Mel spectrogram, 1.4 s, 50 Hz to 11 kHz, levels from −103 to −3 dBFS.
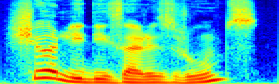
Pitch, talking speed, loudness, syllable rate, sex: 155 Hz, 215 wpm, -16 LUFS, 7.3 syllables/s, male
